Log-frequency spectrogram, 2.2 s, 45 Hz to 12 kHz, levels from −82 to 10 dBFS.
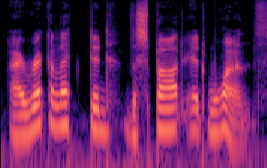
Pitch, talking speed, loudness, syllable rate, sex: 155 Hz, 160 wpm, -18 LUFS, 4.5 syllables/s, male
